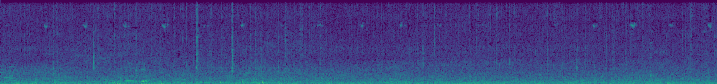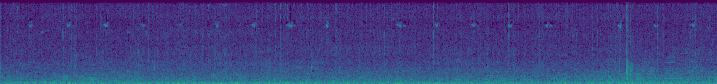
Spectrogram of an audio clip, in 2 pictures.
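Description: Wind rumbles steadily across a microphone outdoors.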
